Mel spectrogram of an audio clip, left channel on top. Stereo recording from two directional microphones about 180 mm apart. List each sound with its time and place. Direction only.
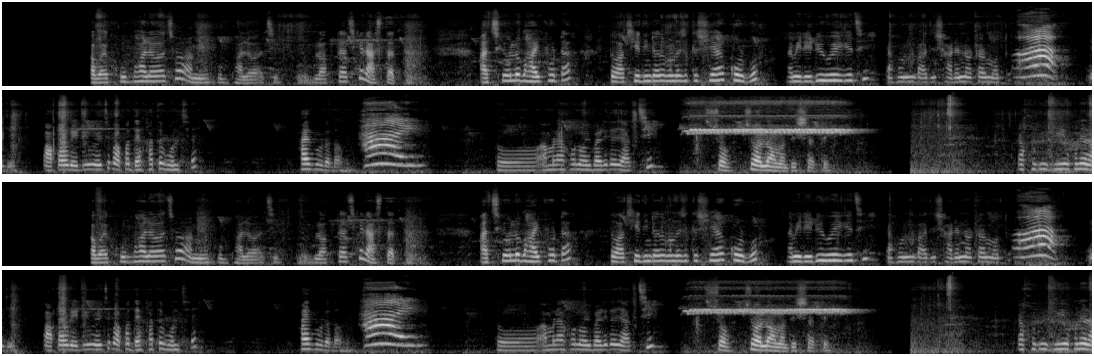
0.9 s a woman's voice: centre (ahead or behind)
10.1 s children playing: 30° right (ahead or behind)
11.3 s speech: 20° left (ahead or behind)
14.4 s child singing: centre (ahead or behind)
15.8 s speech: 30° left (ahead or behind)
16.6 s a woman's voice: 10° left (ahead or behind)
21.0 s a woman's voice: 5° right (ahead or behind)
